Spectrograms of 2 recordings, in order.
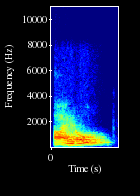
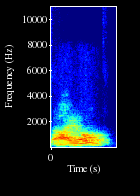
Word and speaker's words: Io: is the inner Moon IO it's spelled just like it sounds it's IO and it's a tortured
